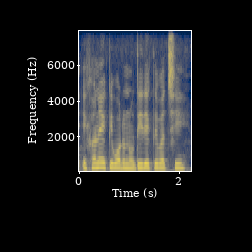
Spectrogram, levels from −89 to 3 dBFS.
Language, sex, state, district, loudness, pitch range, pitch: Bengali, female, West Bengal, Alipurduar, -13 LUFS, 230-240 Hz, 230 Hz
